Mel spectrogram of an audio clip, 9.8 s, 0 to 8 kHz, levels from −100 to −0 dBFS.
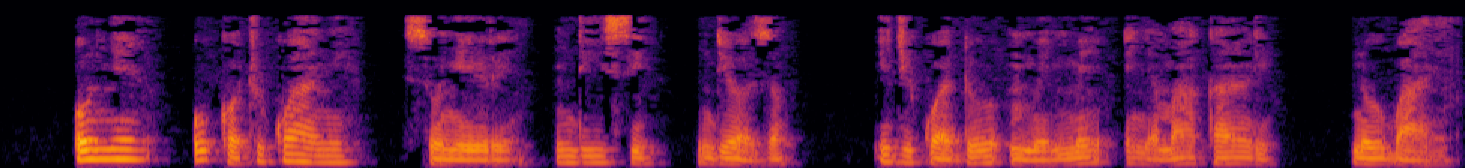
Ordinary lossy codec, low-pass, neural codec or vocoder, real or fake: MP3, 24 kbps; 7.2 kHz; none; real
